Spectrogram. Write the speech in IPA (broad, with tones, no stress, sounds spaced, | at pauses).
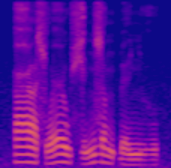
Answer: ʕ a˦˨ ɬ o˨˥ ʕ u˦˨ ç e˨˥ ŋ ɮ ʌ˦˨ ŋ ɓ ɛ˨ ɪ̯ ɲ ɯ˨ ʊ̯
